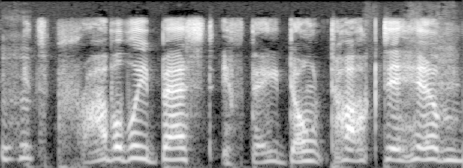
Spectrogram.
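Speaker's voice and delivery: deliberately loud, high stage whisper, half aside. Leaning over to whisper to a companion while the others can hear: loud stage whisper. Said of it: "I'm whispering very loudly".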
